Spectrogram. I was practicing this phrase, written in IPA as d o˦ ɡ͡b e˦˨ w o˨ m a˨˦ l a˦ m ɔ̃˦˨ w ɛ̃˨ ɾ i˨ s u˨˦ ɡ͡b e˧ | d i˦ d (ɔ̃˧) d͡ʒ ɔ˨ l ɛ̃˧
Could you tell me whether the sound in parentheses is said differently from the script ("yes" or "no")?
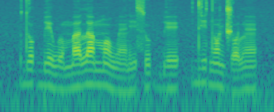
no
